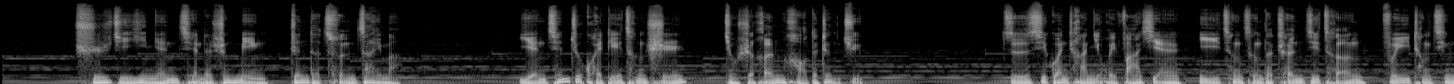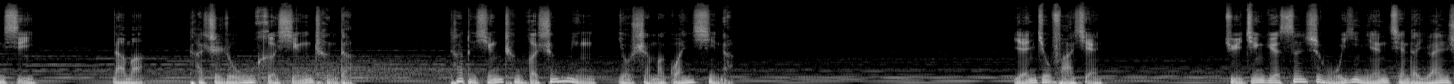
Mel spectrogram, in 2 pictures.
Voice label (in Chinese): 博物馆解说词; 【记录】2015年博物馆解说词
